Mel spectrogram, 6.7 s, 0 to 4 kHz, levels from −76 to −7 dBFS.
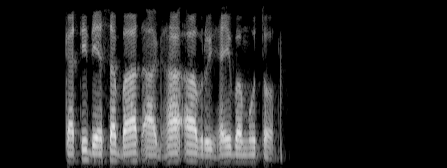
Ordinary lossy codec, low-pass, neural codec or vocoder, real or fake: Opus, 64 kbps; 3.6 kHz; none; real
